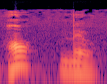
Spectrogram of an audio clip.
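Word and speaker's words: Romeo: E aí a pronúncia forte é R-O, Romeu.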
